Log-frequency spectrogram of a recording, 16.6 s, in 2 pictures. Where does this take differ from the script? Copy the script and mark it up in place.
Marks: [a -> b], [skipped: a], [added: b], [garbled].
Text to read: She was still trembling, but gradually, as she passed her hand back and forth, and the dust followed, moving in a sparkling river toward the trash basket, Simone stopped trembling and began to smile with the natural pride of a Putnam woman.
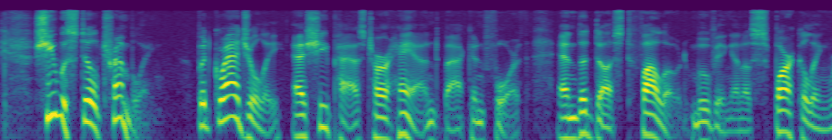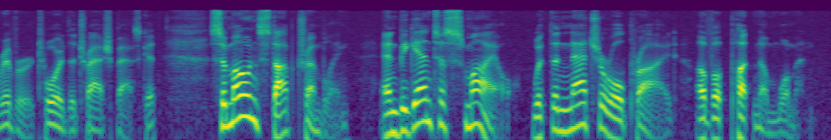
She was still trembling, but gradually, as she passed her hand back and forth, and the dust followed, moving in a sparkling river toward the trash basket, Simone stopped trembling and began to smile with the natural pride of a Putnam woman.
